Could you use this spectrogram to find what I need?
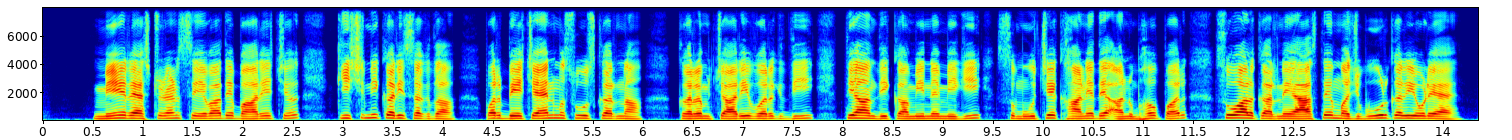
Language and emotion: Dogri, fearful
